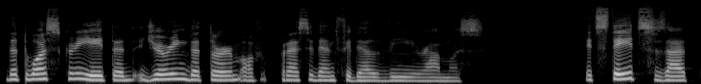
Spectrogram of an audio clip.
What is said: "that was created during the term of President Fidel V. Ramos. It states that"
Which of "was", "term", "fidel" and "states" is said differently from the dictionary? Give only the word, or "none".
was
